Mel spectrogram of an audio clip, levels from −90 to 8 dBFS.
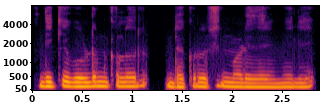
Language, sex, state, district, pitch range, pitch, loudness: Kannada, male, Karnataka, Koppal, 140-160 Hz, 150 Hz, -15 LUFS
